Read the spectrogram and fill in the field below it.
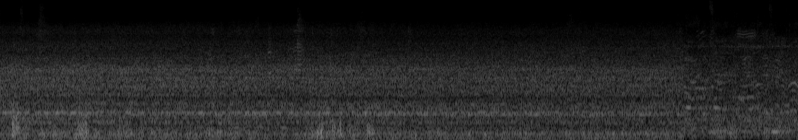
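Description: Wind blows steadily, with a low rumble, outdoors.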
